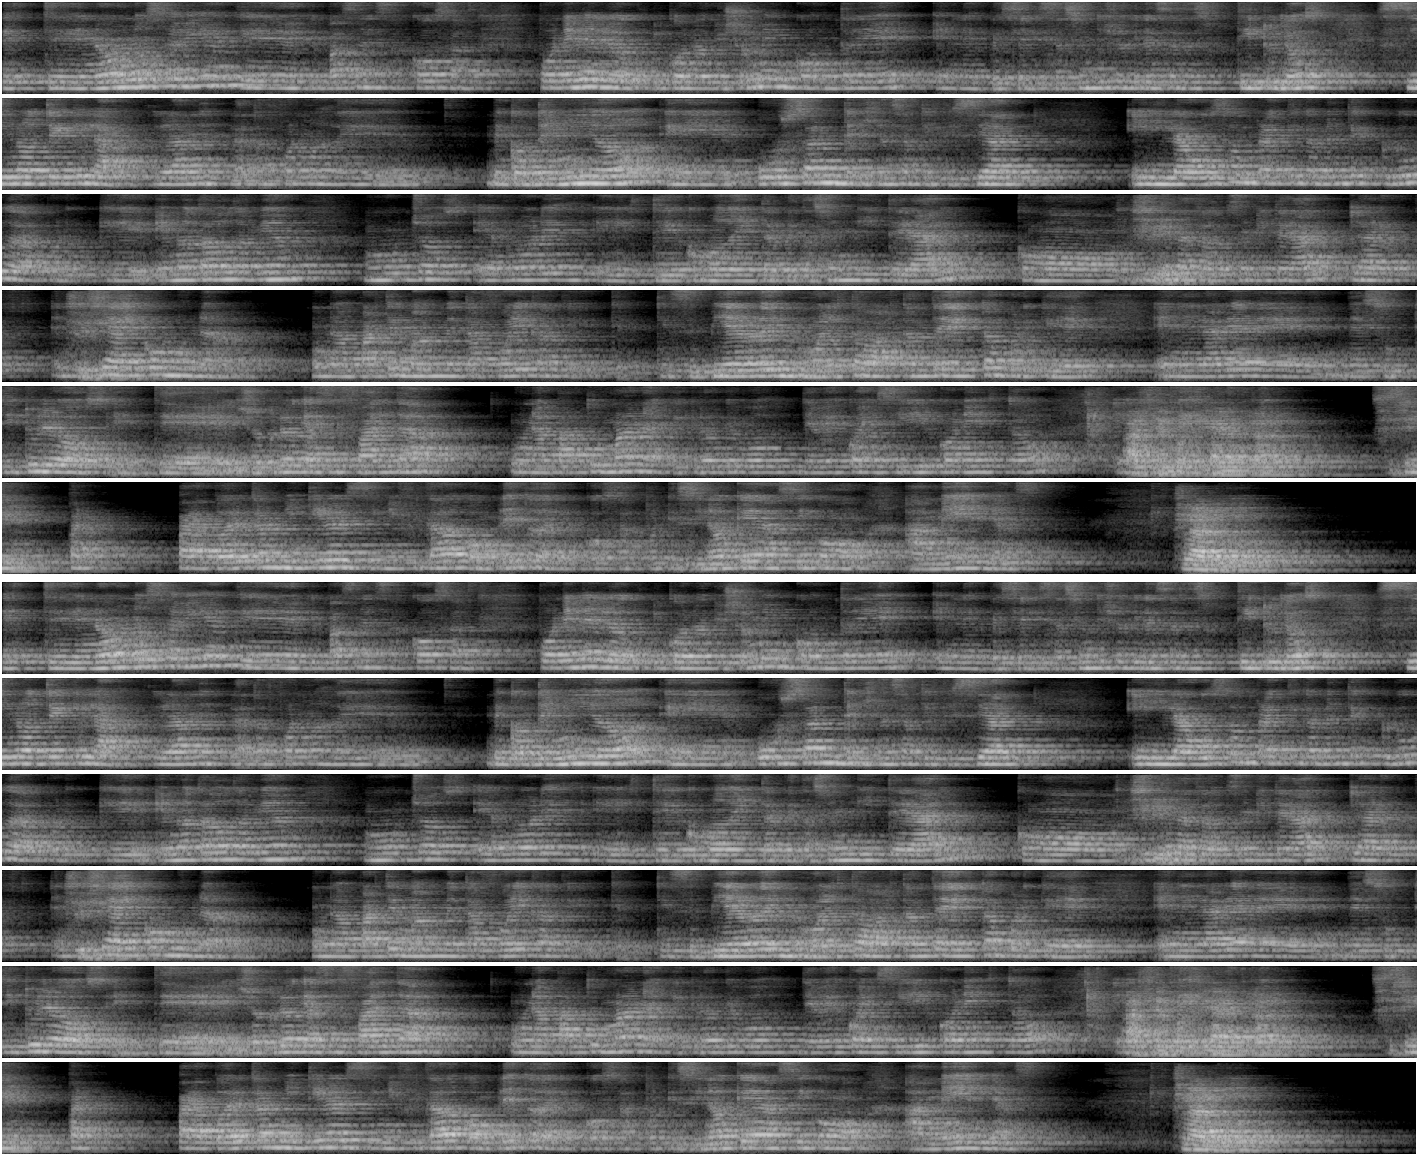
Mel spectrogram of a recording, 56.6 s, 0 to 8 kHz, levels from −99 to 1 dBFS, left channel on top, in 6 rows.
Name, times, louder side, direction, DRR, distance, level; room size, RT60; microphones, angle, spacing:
voice 1, 0.0-12.2 12.7-16.2 16.9-25.3 25.6-28.2 28.6-29.9 30.4-40.6 41.1-46.2 46.9-47.3 47.6-47.7 48.3-54.0, equal, 5° right, -5 dB, 1.1 m, -32 dB
voice 2, 26.4-26.8 28.7-29.1 44.9-46.3 46.9-47.3 55.0-55.5, equal, 80° right, -5 dB, 1.8 m, -31 dB
6.6 x 2.9 x 5.2 m, 1.4 s
head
